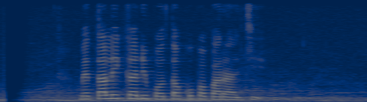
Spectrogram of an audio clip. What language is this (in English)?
Sundanese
